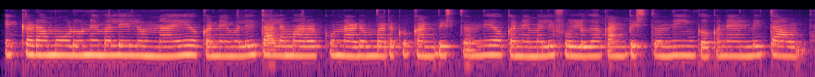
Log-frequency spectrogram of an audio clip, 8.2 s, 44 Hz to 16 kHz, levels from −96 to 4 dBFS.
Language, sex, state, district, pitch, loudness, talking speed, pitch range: Telugu, female, Andhra Pradesh, Guntur, 235 Hz, -17 LUFS, 145 wpm, 230-240 Hz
